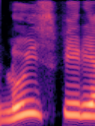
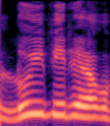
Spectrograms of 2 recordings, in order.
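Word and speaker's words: Louisville: 그런데 여기 동네 이름이 루이스빌이 아니라 루이비리라고 발음이 돼요 미국에는 일리노이나 아칸사처럼 S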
